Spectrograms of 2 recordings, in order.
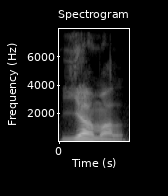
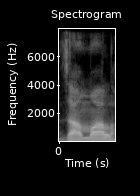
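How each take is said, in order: First: The name begins with a Y sound. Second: The name begins with a J sound.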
